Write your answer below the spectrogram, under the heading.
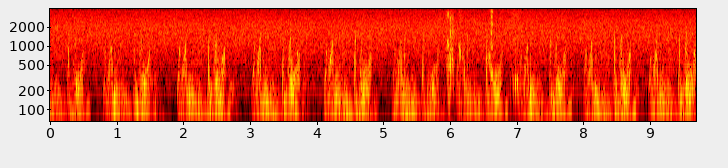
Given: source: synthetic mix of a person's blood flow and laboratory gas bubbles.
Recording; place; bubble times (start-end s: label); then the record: Doppler ultrasound of blood flow; precordium
5.93-6.09 s: bubbles
6.12-6.19 s: bubbles
6.57-6.68 s: bubbles
6.92-7.07 s: bubbles
From the record:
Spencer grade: 1 (occasional bubble signal discernible with the cardiac motion signal, with majority of cardiac periods free of bubbles); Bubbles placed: only in the low amplitude regions of the cardiac cycle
